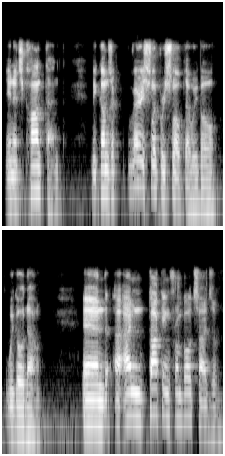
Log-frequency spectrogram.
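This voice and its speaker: A man, a school board trustee, arguing a point in a formal meeting in a loud, insistent voice over a video call. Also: mid-range voice, vocal fry, dull audio.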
